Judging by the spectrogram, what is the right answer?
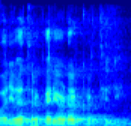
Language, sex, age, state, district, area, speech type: Odia, male, 18-30, Odisha, Dhenkanal, rural, spontaneous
